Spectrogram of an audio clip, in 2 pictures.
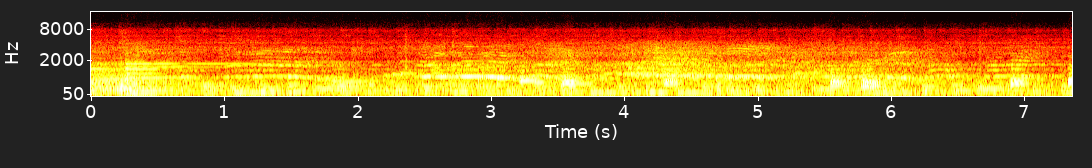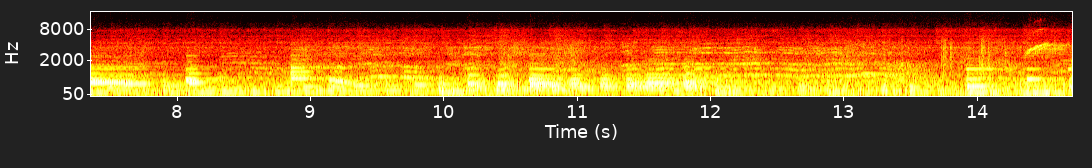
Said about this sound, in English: There's an odd episode during a quiet … solo when the audience takes over. When they get so loud, you listen to them instead of the piano.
